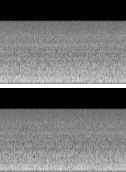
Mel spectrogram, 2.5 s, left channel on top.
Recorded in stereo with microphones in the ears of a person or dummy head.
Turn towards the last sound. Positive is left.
No sound to turn to.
